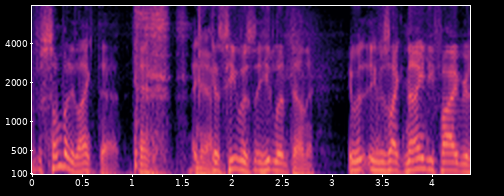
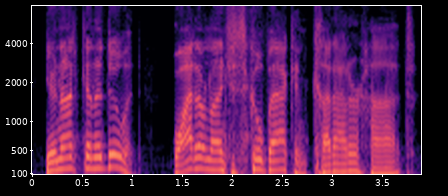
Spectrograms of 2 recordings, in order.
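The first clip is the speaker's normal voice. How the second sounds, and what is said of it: Thick New York accent. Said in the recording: “He speaks to me in this thick New York accent.”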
